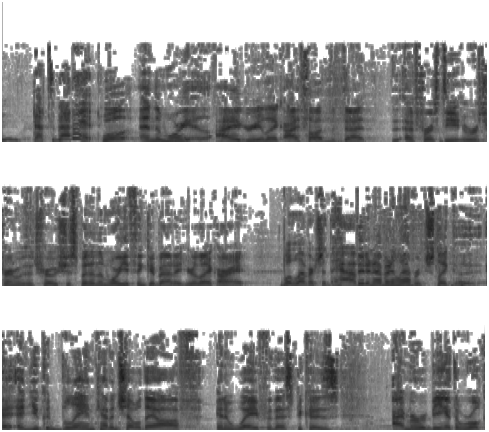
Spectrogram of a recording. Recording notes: record from the NHL Awards in Vegas.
